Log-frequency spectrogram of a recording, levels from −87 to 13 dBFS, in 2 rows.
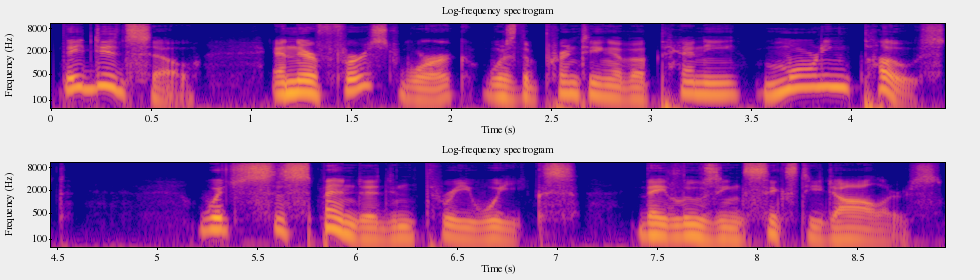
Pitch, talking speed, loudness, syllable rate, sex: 135 Hz, 160 wpm, -19 LUFS, 4.2 syllables/s, male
